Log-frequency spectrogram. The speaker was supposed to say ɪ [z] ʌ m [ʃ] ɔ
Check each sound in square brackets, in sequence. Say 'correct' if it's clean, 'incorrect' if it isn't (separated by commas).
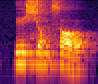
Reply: incorrect, incorrect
